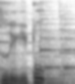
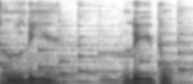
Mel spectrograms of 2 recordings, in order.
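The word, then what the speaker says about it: 呂布: That is a hard word to pronounce for a lot of Westerners, but the name is Lu Bu. See, that's Lu Bu.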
